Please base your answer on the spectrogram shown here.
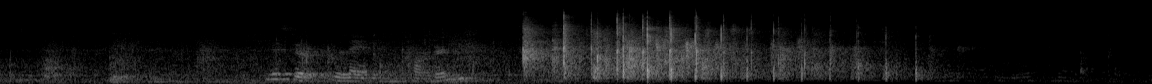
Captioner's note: applause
